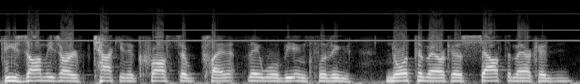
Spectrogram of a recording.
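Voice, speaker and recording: A faint hum sits under a fairly high-voiced man acting as a government representative in an amateur emergency broadcast drama. He delivers a solemn doomsday farewell haltingly, repeating himself. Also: level tone, natural voice. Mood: grave, resigned. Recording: noisy home recording with hum.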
